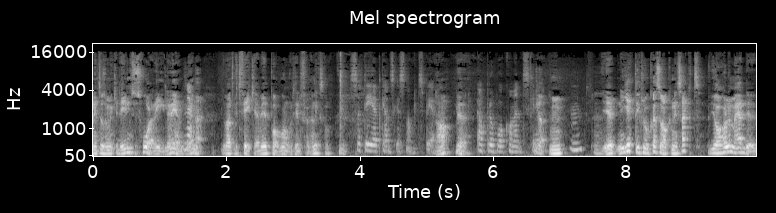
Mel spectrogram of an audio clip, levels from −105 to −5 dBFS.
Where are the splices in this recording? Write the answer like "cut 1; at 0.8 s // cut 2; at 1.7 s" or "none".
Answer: cut 1; at 7.4 s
